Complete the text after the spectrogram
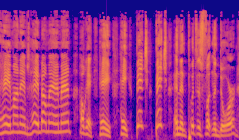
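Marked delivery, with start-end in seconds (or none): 0.0-3.4 put-on kid salesman losing patience. Retelling Mike Epps' chocolate bar bit, patience snapping. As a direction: pitch rising into a high yell. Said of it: "And he's like".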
